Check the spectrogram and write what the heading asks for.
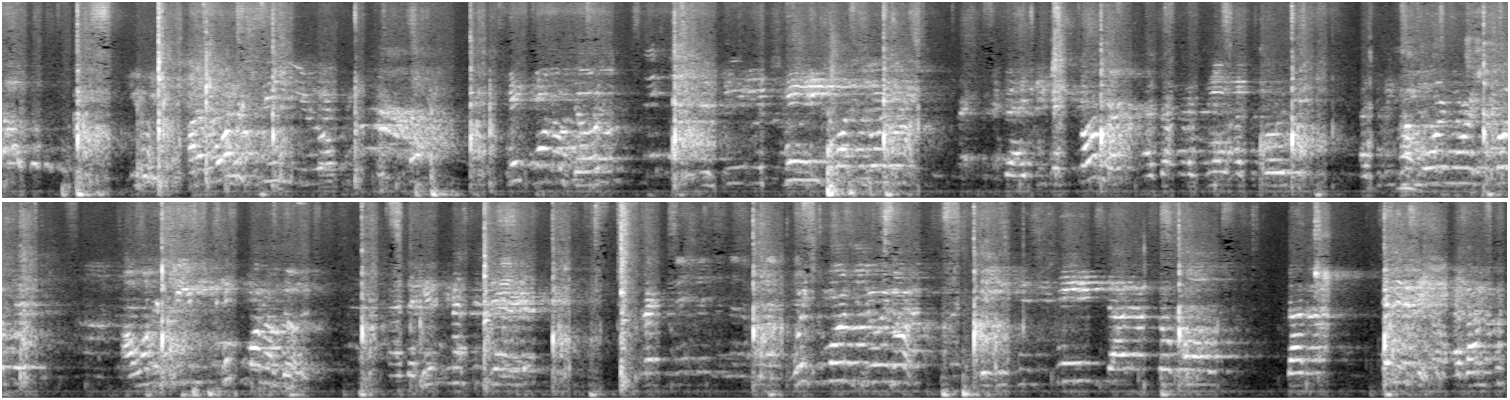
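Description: People talking near the microphone, with sharp knocks at irregular intervals from a tennis ball being hit with racquets and bouncing on the court during a rally.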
